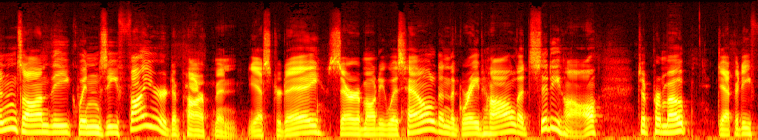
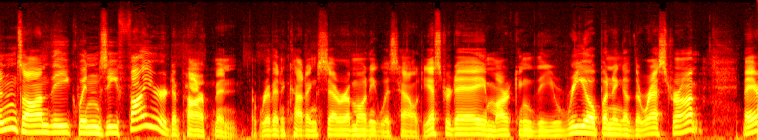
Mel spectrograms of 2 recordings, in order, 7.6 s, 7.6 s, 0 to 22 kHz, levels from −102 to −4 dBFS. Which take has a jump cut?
second; 1 cut; at 2.4 s

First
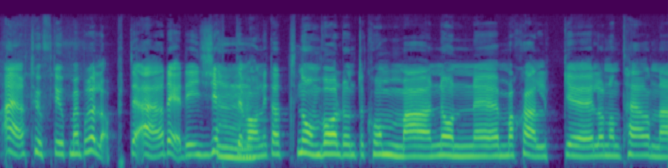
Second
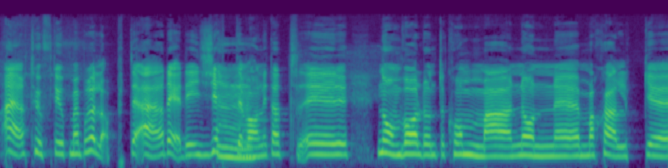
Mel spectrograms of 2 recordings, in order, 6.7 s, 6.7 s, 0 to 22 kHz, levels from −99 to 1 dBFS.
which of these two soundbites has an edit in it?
first; 1 cut; at 2.9 s

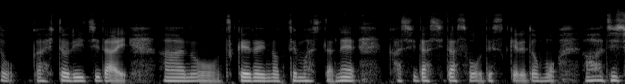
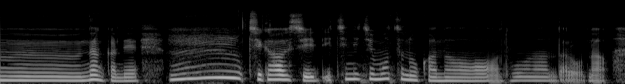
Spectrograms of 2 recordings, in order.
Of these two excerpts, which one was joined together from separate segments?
second; 1 cut; at 1.6 s

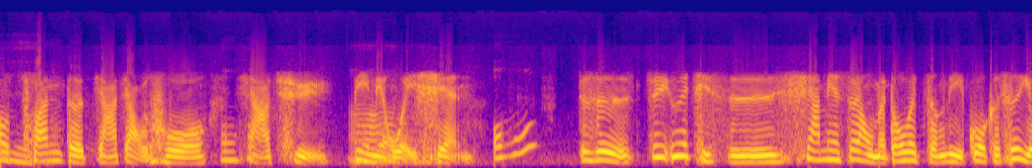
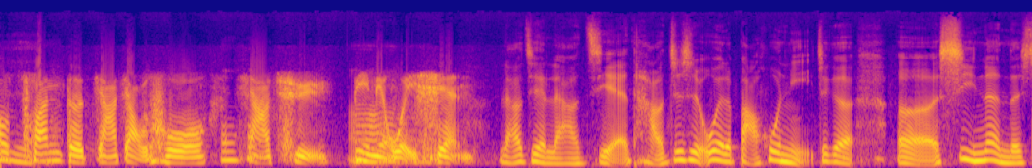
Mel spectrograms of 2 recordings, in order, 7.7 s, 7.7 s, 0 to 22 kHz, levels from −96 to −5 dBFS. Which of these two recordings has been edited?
first; 1 cut; at 3.6 s

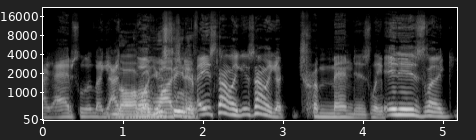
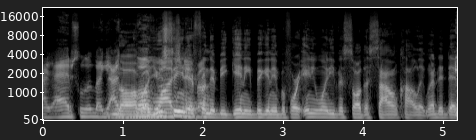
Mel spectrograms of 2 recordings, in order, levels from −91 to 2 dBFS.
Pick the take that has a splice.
first; 2 cuts; at 1.9 s, 4.3 s

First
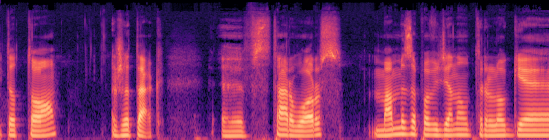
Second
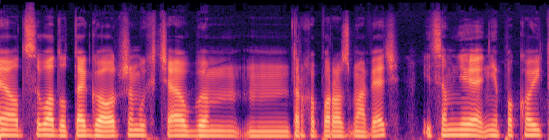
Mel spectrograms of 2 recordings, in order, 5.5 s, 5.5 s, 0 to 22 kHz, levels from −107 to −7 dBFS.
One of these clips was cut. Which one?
second; 1 cut; at 4.1 s

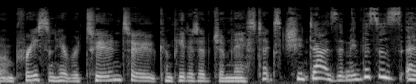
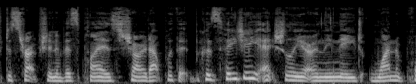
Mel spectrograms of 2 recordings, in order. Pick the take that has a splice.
first; 1 cut; at 2.8 s

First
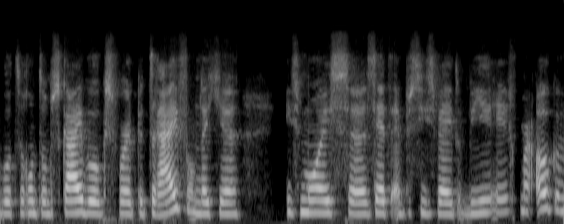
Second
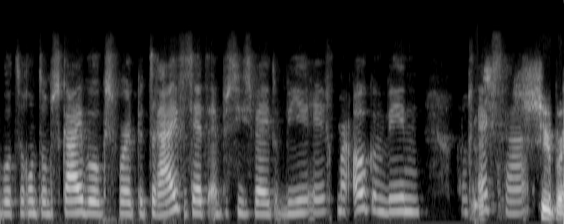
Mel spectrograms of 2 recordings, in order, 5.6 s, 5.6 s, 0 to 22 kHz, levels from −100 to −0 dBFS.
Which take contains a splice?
second; 1 cut; at 1.8 s

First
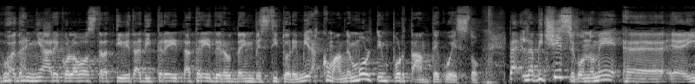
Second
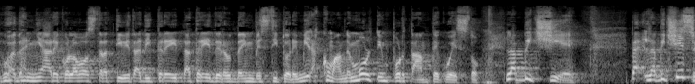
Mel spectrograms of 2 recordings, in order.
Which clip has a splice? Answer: first; 1 cut; at 5.1 s

